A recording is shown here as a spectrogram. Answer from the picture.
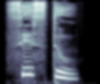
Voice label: "ಸಿಸ್ತು", Kannada

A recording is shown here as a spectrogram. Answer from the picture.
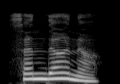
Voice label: "ಸಂತಾನ", Kannada

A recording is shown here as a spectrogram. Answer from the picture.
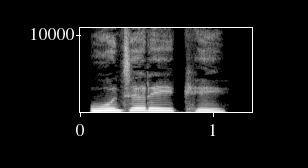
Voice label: "ಓಜರೇಖೆ", Kannada

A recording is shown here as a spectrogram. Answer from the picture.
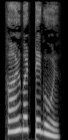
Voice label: "ಕಾಳ್ಬಟ್ಟೆಗೊಳ್", Kannada

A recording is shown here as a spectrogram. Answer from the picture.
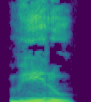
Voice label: "ಭೀರು", kannada

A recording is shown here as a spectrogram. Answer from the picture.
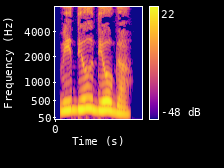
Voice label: "ವಿದ್ಯೋದ್ಯೋಗ", Kannada

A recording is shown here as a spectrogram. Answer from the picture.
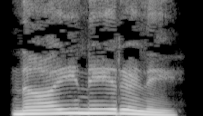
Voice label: "ನಾಯಿನೇರಳೆ", Kannada

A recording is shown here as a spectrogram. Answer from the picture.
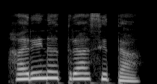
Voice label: "ಹರಿಣತ್ರಾಸಿತ", Kannada

